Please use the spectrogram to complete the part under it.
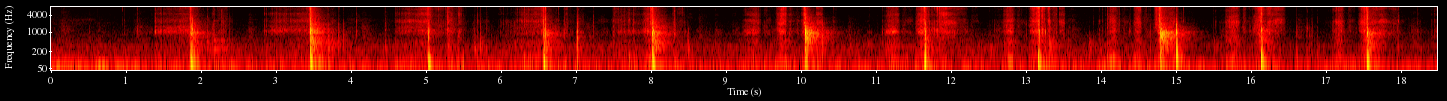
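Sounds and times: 
chopping: 0:01.4 - 0:08.6, 0:09.3 - 0:10.5, 0:11.1 - 0:16.5, 0:17.1 - 0:18.0.

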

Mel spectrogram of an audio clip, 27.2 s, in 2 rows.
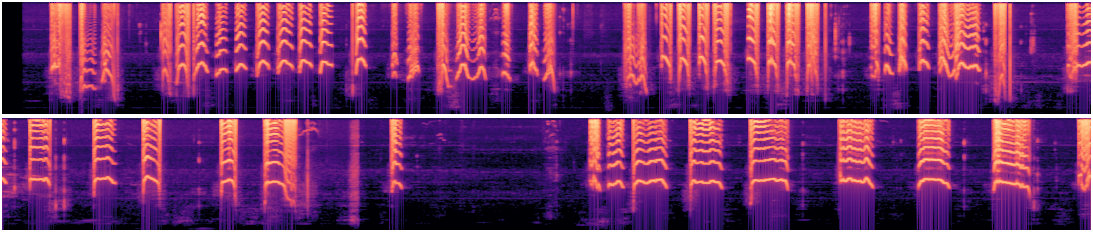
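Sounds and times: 
mouse squeaking: 0:00.6 - 0:07.0, 0:07.8 - 0:12.6, 0:13.3 - 0:15.6, 0:16.3 - 0:17.5, 0:18.4 - 0:18.7, 0:20.9 - 0:27.2.

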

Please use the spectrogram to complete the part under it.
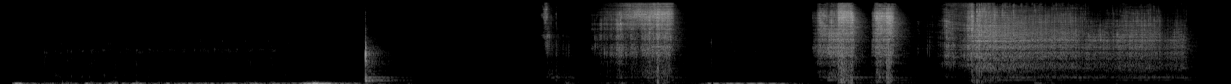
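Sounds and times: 
shaving cream can shaking: 0:00.4 - 0:03.1, 0:05.4 - 0:06.8, 0:08.2 - 0:12.0
foam shaving cream spraying: 0:05.4 - 0:06.9, 0:08.2 - 0:12.0.

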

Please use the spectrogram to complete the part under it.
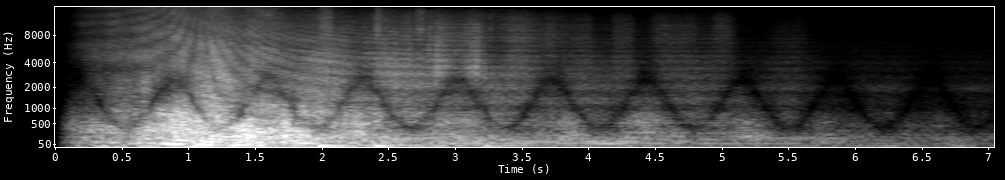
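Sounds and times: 
rotating hissy whoosh passing: 0:00.5 - 0:05.5.

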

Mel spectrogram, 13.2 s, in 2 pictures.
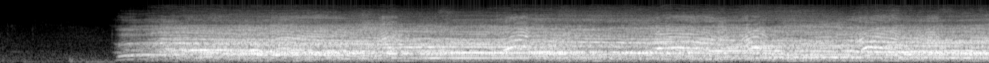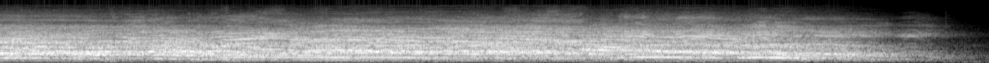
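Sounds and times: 
angry crowd booing: 0:00.8 - 0:12.7.

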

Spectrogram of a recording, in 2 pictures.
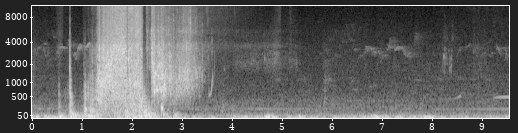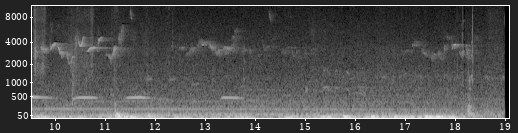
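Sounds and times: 
big splashes jumping into water down a rock slide on Manitoulin Island: 0:01.1 - 0:03.8.

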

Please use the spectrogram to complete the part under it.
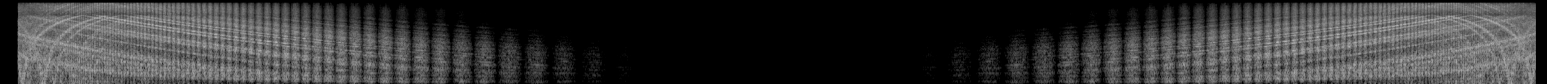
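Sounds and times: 
chuffing sweep: 0:00.8 - 0:06.0, 0:09.2 - 0:15.4.

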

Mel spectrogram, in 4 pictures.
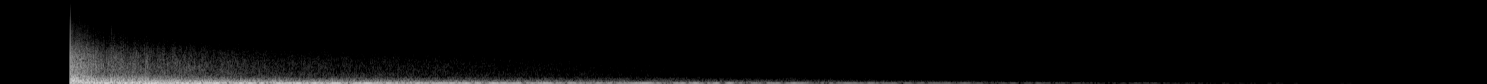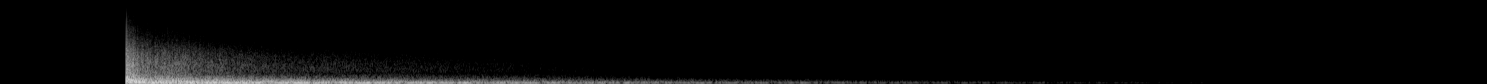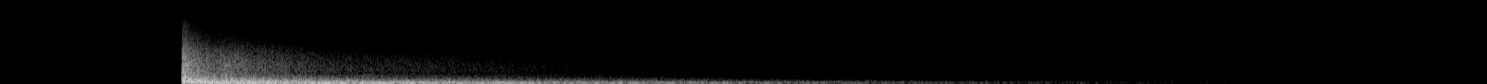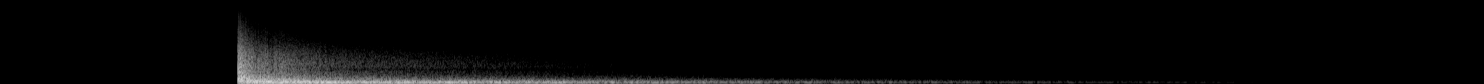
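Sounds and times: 
clean explosions: 0:00.7 - 0:06.9, 0:16.2 - 0:20.1, 0:31.6 - 0:36.3, 0:47.0 - 0:51.3.

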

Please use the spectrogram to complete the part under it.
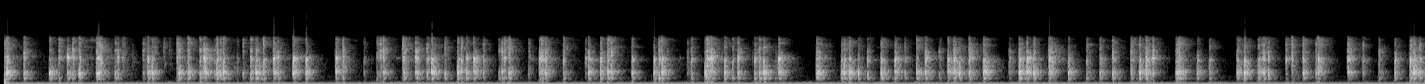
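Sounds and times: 
popcorn: 0:00.0 - 0:14.2.

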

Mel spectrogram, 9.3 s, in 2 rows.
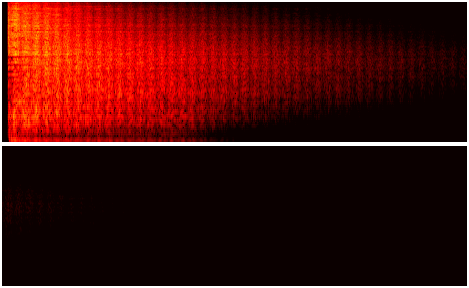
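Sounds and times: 
stab transition effect: 0:00.1 - 0:02.8.

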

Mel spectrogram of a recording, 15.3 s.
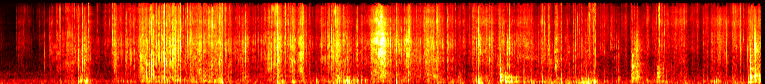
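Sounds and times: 
plastic ripping: 0:00.4 - 0:15.2.

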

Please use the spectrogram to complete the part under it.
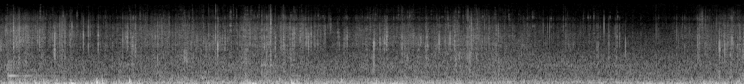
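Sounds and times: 
tire rolling on gravel: 0:00.0 - 0:07.4.

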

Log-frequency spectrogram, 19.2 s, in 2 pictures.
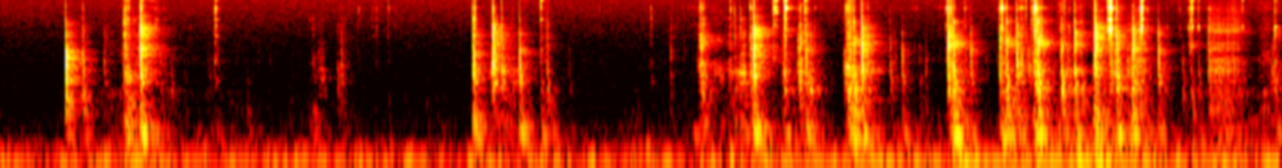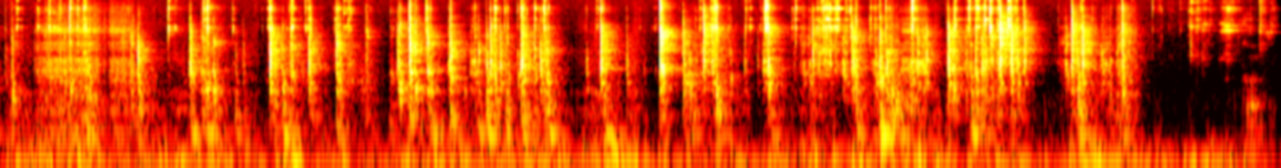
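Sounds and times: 
keys in wooden door, trying to open door: 0:05.0 - 0:19.2.

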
